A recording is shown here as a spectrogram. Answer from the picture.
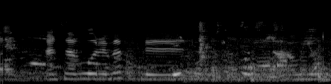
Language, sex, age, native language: Icelandic, female, 13, Icelandic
